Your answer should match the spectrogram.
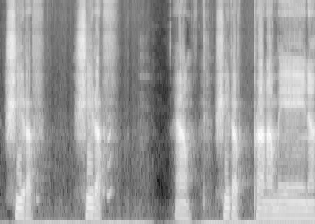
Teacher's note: Nhưng mà nếu mà đứng trong cái chữ này chúng ta đọc liên tục thì chữ kế tiếp là chữ p phở, chữ p, thì chúng ta sẽ chuyển cái visarga này thành chữ, cái âm là cái âm f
